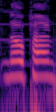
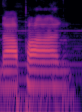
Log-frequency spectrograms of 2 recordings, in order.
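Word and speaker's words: Nopon: I'm sorry I've been I originally pronounced it no pan but after I realized it was in the other games it's pronounced napan and while I was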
